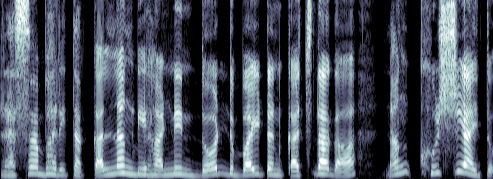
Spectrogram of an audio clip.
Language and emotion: Kannada, happy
